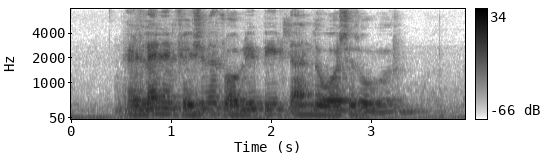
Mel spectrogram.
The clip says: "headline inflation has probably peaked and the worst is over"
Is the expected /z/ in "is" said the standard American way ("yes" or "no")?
yes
